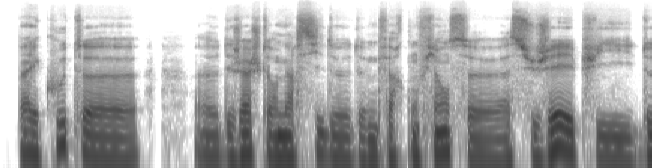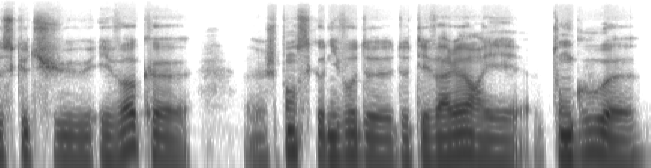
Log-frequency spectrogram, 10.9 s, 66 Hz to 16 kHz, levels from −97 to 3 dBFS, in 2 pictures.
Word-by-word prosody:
Bah 110 0 -1
écoute, 115 - -4
heu, 90 -3 0 0.5
heu, 95 -1 -4
déjà, 95 +3 0
je 105 - -4
te 100 - -4
remercie 95 +2 0
de 95 -2 -2
de 85 +1 -7
me 85 0 -2
faire 90 +2 -6
confiance, 105 +2 -1
heu, 85 -1 -3
à 85 - -3
ce - - -2
sujet 110 +7 +3
et 110 - +2
puis, 90 -4 -4
de 100 - -1
ce 85 - 0
que 105 - 0
tu 90 -2 -2
évoques, 105 +6 +2
heu, 85 -5 +1 0.5
heu, 85 - -8
je 85 - -9
pense 115 -1 +1
qu'au 100 - 0
niveau 95 +2 +3
de 85 -3 +1
de 85 +2 -4
tes 90 +3 0
valeurs 95 +1 +5
et 85 -1 -1 0.3
ton 95 -1 +5
goût, 105 +2 +3
heu, 85 -1 +1
95 Hz, 210 wpm, -26 LUFS, 85-100 Hz, 0.5 s, valeurs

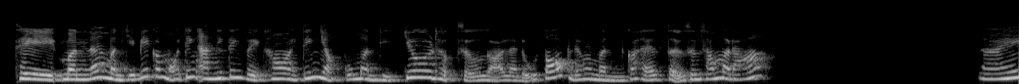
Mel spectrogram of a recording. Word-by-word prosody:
thì 240 -5 +4
mình 230 +1 +3
á, 275 - +3
mình 245 - +5
chỉ 220 - +1
biết 320 +10 -1
có 360 - 0
mỗi 265 -8 0
tiếng 335 +1 0
Anh 260 -4 +2
với 275 - +5
tiếng 320 -1 +1
Việt 210 -3 -1
thôi, 255 -1 +1
tiếng 300 +4 +3
Nhật 290 -5 +3
của 225 - -5
mình 245 -4 +1
thì 190 -1 -3
chưa 320 0 +2
thực 255 -6 -2
sự, 190 +1 -4
gọi 195 -1 -3
là, 185 -2 -4
đủ 175 +6 -5
tốt 290 - +1
để 215 - -3
mà 245 - -2
mình 200 -5 -1
có 250 - -4
thể 210 -1 -3
tự - - -3
sinh 230 +3 -1
sống 245 +3 -1
ở 255 - +1
đó. 295 - -4 2.0
Đấy. 260 +3 +1
245 Hz, 220 wpm, -24 LUFS, 215-275 Hz, 2.0 s, mình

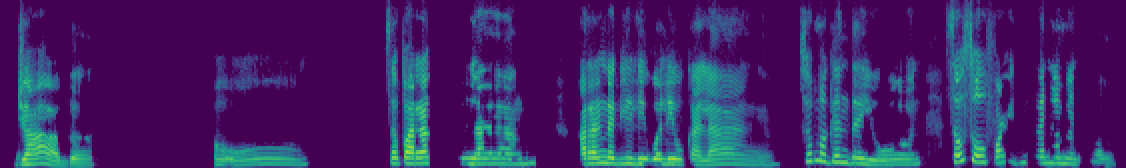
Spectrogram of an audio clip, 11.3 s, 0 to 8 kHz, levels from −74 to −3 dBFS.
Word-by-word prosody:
Job. 230 -6 +3 1.4
Oo. 230 +2 -7 0.8
So, 265 -1 0
parang 270 +1 +7 0.3
kulang. 245 +1 -1 0.4
Parang 260 +2 +5
nagliliwaliw 240 -2 +2
ka 220 0 -1
lang. 220 -1 -3 0.2
So 360 +2 -3
maganda 315 -7 +1
yun. 230 0 -3 0.2
So 325 - +3
so 325 -7 +3
far 290 -2 -1
hindi 295 -3 -12
ka 285 -2 -3
naman, 265 -4 -3 0.2
oh 165 0 -10
240 Hz, 100 wpm, -22 LUFS, 230-265 Hz, 1.4 s, parang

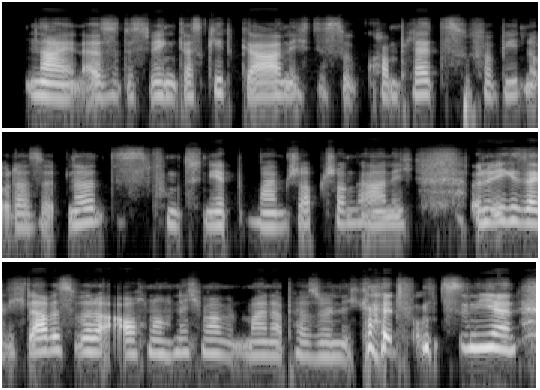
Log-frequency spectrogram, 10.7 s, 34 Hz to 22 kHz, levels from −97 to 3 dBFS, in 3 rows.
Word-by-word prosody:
Nein, 175 -3 +4
also 180 +2 -2
deswegen 175 0 -5
das 180 - -6
geht 210 - -7
gar 90 +1 +4
nicht, 90 - -10
das - - -7
so - - -10
komplett 195 +1 -3
zu - - -7
verbieten 185 +1 -9
oder 170 -1 -6
so, - - -9
ne? 210 +3 -1
Das - - -8
funktioniert 185 0 -4
mit 220 - -19
meinem 175 0 -2
Job 180 - -5
schon 200 +1 -4
gar 95 - -1
nicht. 100 +1 -9 0.3
Und 220 - 0
wie - - +2
gesagt, 210 -3 +3
ich - - -9
glaube, 230 +2 +8
es 245 - -1
würde 225 0 +3
auch 200 +2 +3
noch 200 -3 -3
nicht 215 +1 -6
mal 205 -1 -1
mit 180 - -12
meiner 190 0 -2
Persönlichkeit 180 - +2
funktionieren, 270 -2 +5
190 Hz, 215 wpm, -23 LUFS, 175-215 Hz, 0.3 s, glaube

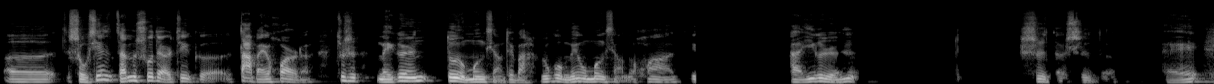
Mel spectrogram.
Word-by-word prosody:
呃， 115 -1 -3
首 115 - +1
先 205 -1 +1
咱 - - +3
们 180 - +4
说 180 +1 +2
点 165 - +2
儿 - - -1
这 145 -3 -2
个 120 0 -10
大 - - +5
白 115 +1 -1
话 120 - 0
儿 115 -4 0
的， 100 +2 -11 0.2
就 180 - 0
是 155 -2 0
每 115 -5 +2
个 165 - +4
人 165 +2 +5
都 160 - +7
有 - - +7
梦 120 +2 +4
想， 115 - -6
对 110 - -5
吧？ 100 0 -6
如 125 +1 -1
果 140 0 0
没 115 +3 +1
有 140 -1 +2
梦 125 -1 +2
想 120 +2 -9
的 - - -11
话， 115 -3 -7
就 - - -14 1.1
哎， 110 -1 -2
一 130 +5 +1
个 150 - +3
人 125 +2 0 1.6
是 - - -3
的 - - -16
是 - - -4
的。 115 - -23 0.4
哎， 105 +6 -7
120 Hz, 215 characters per minute, -24 LUFS, 115-145 Hz, 1.6 s, 都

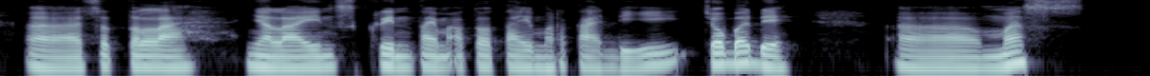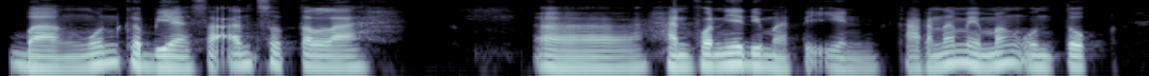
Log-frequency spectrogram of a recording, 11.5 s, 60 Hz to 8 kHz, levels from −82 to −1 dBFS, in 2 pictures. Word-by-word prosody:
eee, 105 -2 +2
setelah 110 -2 +2 0.3
nyalain 105 -1 +3
screen 120 -4 -1
time 110 -2 +1
atau 115 - -2
timer 105 -1 -2
tadi 105 +6 -2
coba 135 +1 +4
deh, 110 -4 +2 0.5
eee, 100 -2 0
Mas 130 +8 -1 0.4
bangun 110 +3 +2
kebiasaan 115 0 +2
setelah, 110 -4 +1 0.9
eee, 105 -1 0
handphone-nya 120 +3 +4
dimatiin. 105 -3 -4
Karena 115 +5 0
memang 135 +1 +1
untuk, 110 0 -2
110 Hz, 110 wpm, -23 LUFS, 105-120 Hz, 0.9 s, coba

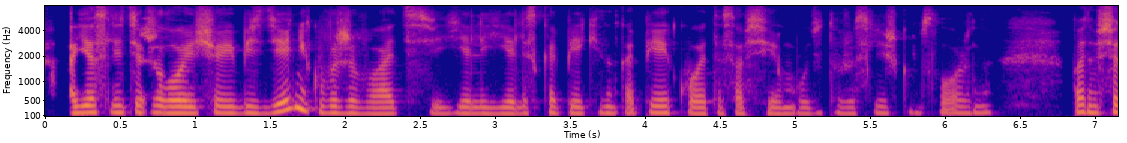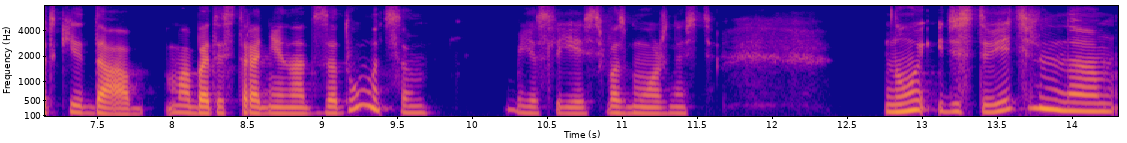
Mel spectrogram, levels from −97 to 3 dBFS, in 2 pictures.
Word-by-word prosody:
А 165 - +3
если 180 +1 +2
тяжело 175 -1 +2
ещё 165 +1 +2
и 170 - +1
без 165 0 -3
денег 230 - +3
выживать 155 -3 -3
еле-еле 160 0 -5
с - - -6
копейки 165 0 -7
на 165 - -5
копейку, 175 -2 -4
это 155 +2 -5
совсем 155 0 -5
будет 160 +2 -13
уже 160 -2 -10
слишком 170 +2 -9
сложно. 175 +1 -8 0.5
Поэтому 185 -1 0
всё-таки, 190 +1 +1
да, 165 -3 +5 0.2
об 175 -2 +2
этой 165 0 +6
стороне 165 -1 +3
надо 160 -1 +1
задуматься, 185 - 0 0.5
если 170 -10 -7
есть 155 0 -4
возможность. 165 -1 -3 1.1
Ну, 205 +4 +7
и 255 -2 -3
действительно, 220 +2 +3
170 Hz, 140 wpm, -32 LUFS, 160-185 Hz, 1.1 s, Ну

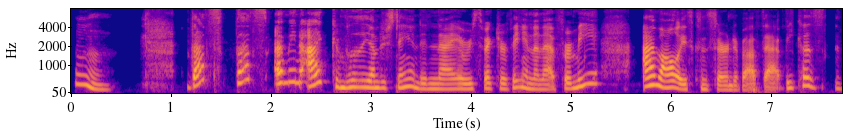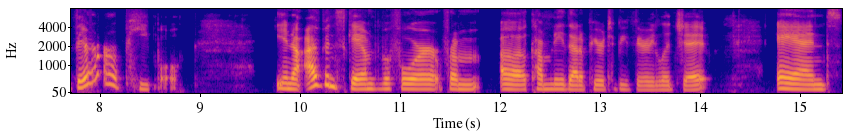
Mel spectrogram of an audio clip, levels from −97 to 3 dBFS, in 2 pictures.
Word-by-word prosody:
Mm. 205 - -3 0.7
That's - - 0
that's - - -1
I 400 - +7
mean, 415 +1 -3
I - - +9
completely 240 0 +1
understand, 220 +1 0
and 180 0 -2
I 175 +1 0
respect 185 +2 -1
your 185 - -2
opinion 220 -1 -2
on 170 - -2
that - - -1
For 190 - -1
me, 305 - 0 0.4
I'm 300 +2 +7
always 225 -8 +5
concerned 155 -2 -4
about 150 0 -3
that - - -2
because 240 +3 -2 0.2
there 275 +10 +3
are 345 -4 -2
people, 170 -7 -14 0.9
you 190 +1 -2
know 175 -2 +4
I've 310 - +5
been 300 -4 +2
scammed 180 -6 0
before 175 -1 0
from 170 -1 -3 0.2
a 165 -1 +2
company 175 -1 -4
that 155 -1 +1
appeared 160 +1 -6
to - - -18
be 165 -2 -12
very 150 -2 -8
legit 155 - -3 0.7
and 170 -4 +3
180 Hz, 165 wpm, -22 LUFS, 170-235 Hz, 0.9 s, I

